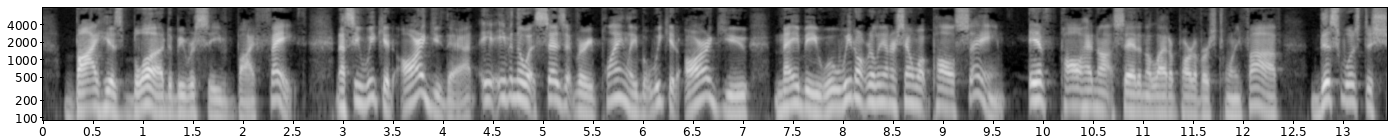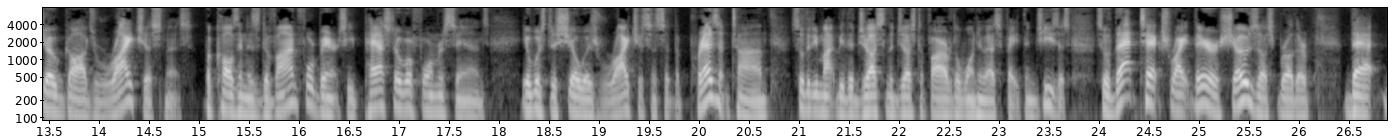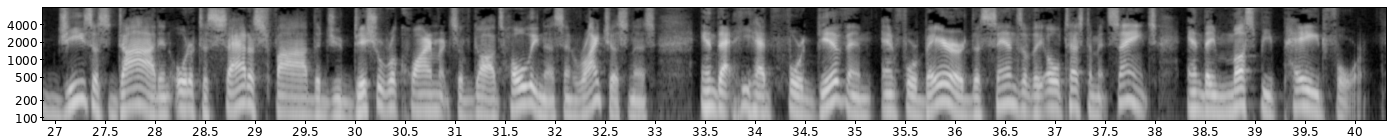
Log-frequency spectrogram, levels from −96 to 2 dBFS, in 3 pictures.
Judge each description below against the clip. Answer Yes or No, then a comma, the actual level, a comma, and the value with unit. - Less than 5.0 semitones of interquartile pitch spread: No, average, 5.3 semitones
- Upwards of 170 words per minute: Yes, average, 200 wpm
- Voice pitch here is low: Yes, low, 125 Hz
